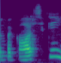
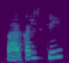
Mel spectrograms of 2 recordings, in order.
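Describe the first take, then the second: First: Пекарський stressed on КАР; wrong stress on second syllable. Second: Пекарський stressed on ПЕ, as in пекар; stress on first syllable. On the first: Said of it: "Так, не пекарський". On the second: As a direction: say ПЕкарський, leaning on ПЕ. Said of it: "тому що пекар". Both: Shown as a demonstration.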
